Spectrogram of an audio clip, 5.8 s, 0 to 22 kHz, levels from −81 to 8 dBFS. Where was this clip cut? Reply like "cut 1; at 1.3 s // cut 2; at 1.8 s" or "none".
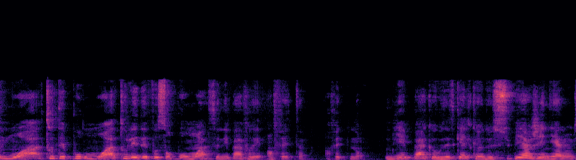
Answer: cut 1; at 3.9 s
